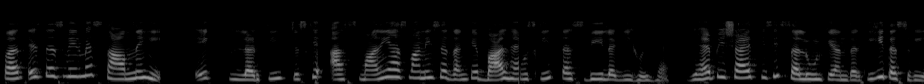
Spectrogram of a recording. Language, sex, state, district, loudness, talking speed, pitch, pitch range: Hindi, female, Maharashtra, Aurangabad, -39 LUFS, 200 wpm, 260 Hz, 230-310 Hz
